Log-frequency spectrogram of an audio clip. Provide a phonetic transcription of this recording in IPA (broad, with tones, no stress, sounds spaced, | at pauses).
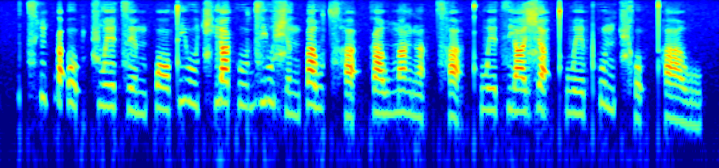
t͡sʰ ĩ˦ k̚ a˦ ʔ o˨ ʔ t͡ɕ w e˧ t͡s e˨˩ m p ɔ˧ t̪ j u˥˧ t͡ɕʰ j a˦ k u˧ d͡z j u˥˧ ɕ ə˨˩ n p a˥˧ w t͡sʰ a˨ ʔ k a˧ w m ã˧ ɡ ã˨ t̚ t͡sʰ a˨ ʔ kʰ w e˧ t͡s j a˧ ɕ a˦ ʔ t̪ʰ w e˧ pʰ u˥˧ n t͡ɕʰ o˨ ʔ t̪ʰ a˨˩ w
